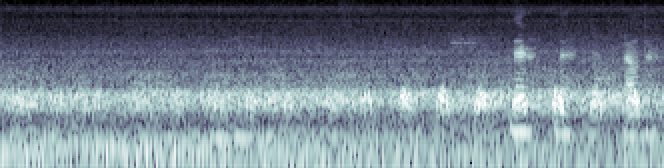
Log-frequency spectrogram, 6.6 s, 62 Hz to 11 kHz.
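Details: Second-trimester pregnancy, heard at home with a handheld fetal Doppler: fast, regular whooshing pulses at about 155–160 per minute; fetal heartbeat.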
